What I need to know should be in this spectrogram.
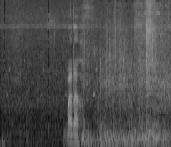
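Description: Game explosions boom and rumble.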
